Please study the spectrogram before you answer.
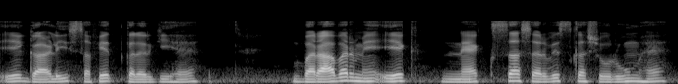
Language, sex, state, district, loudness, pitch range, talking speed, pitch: Hindi, male, Uttar Pradesh, Lalitpur, -20 LUFS, 125-145 Hz, 125 wpm, 135 Hz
